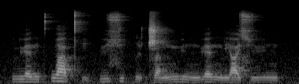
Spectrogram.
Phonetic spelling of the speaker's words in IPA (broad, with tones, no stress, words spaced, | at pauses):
lɥɛ˧˥npʰwä˥˩ t̪ʰḭ˨˩ py˥ɕy˥ pḭ˨˩ʈ͡ʂa˧˥n my˥˧nn̪ɥɛ˥˧nljä˥˩ ɕy˥n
